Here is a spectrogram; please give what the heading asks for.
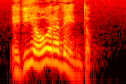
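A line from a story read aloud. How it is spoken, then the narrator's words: Triumphant exclamation. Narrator (Italian): esclamai trionfalmente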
